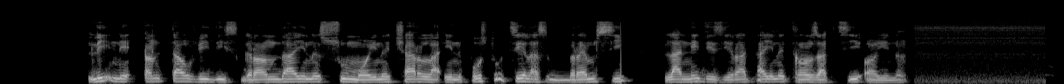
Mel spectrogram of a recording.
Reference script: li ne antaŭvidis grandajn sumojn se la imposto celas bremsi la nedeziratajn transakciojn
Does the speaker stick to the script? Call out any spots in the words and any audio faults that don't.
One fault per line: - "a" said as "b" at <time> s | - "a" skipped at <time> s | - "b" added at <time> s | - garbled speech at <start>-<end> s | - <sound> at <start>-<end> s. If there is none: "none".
- "se" said as "ĉar" at 4.0 s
